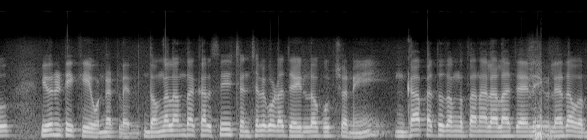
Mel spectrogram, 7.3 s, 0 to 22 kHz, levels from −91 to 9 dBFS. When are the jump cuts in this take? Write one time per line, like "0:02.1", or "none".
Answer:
0:01.7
